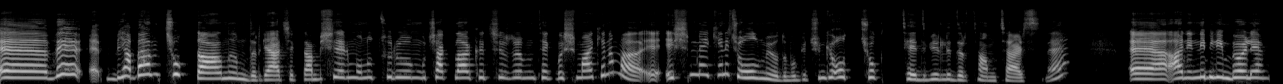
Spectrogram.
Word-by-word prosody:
Eee, 315 - +9 0.5
ve, - - +6 0.3
eee, 335 -1 -2 0.2
ben 440 +7 +3
çok 475 -1 +1
dağınığımdır 270 -6 +4
gerçekten. 215 +2 0
Bir 240 - -8
şeylerimi 315 +1 -2
unuturum, 315 0 -5
uçaklar 305 0 0
kaçırırım 310 -1 -7
tek 285 -2 -7
başımayken 320 +7 -2
ama - - +2
e - - -4
eşimleyken 450 +7 -5
hiç 445 - -10
olmuyordu 275 - -1
bugü 195 +3 -10
Çünkü 300 +7 -4
o 330 +2 0
çok 320 0 -4 0.2
tedbirlidir 225 -2 -3
tam 190 -3 -7
tersine. 165 -3 -4 0.7
Eee, 245 - +8 0.3
hani, 295 +3 +2
ne 335 0 +1
bileyim, 325 -3 +3
böyle, 315 -1 +2
305 Hz, 145 wpm, -25 LUFS, 235-320 Hz, 0.7 s, Eee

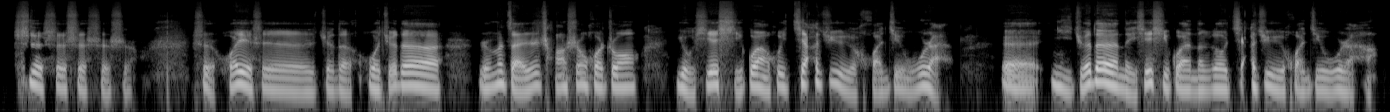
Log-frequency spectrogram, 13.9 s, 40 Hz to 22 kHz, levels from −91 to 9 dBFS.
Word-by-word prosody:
是 200 -8 0
是 160 -1 -4
是 - - -6
是 - - -10
是， - - -15 0.6
是。 - - -5
我 175 - +2
也 190 -4 +5
是 135 -4 -4
觉 145 0 -7
得 135 -2 -6
我 155 -3 +1
觉 - - -3
得， 175 -5 +5 0.3
人 155 -1 -2
们 200 +2 +2
在 155 - +3
日 160 +6 -1
常 160 -2 -4
生 185 +1 -2
活 170 -1 +1
中， 165 0 +1 0.4
有 155 -7 0
些 185 +9 +3
习 135 -7 -6
惯 165 -1 +3
会 175 -3 -3
加 180 +6 +3
剧 185 - -4
环 130 +3 -7
境 145 -1 -6
污 150 +7 -2
染。 165 -4 +1 0.6
呃， 75 -1 +1
你 165 -8 -3
觉 160 +6 +4
得 205 -5 +9
哪 130 -7 -4
些 200 +11 +3
习 175 -5 -3
惯 145 -1 0
能 140 0 -4
够 150 -1 +1
加 140 - -5
剧 155 -3 -2
环 130 - -5
境 140 -1 -5
污 140 +2 -1
染 130 - -5
啊？ - - -13
155 Hz, 215 characters per minute, -25 LUFS, 140-175 Hz, 0.6 s, 得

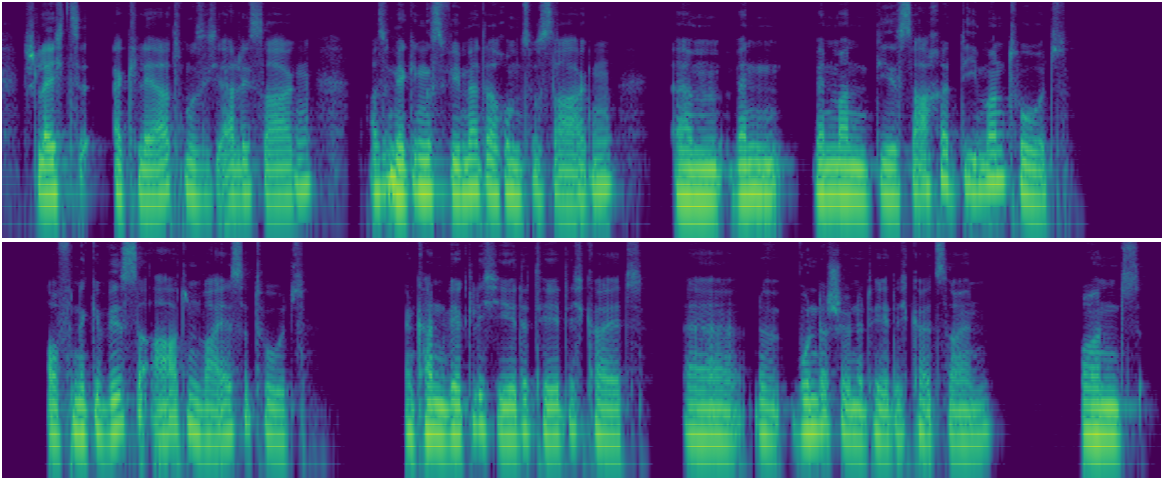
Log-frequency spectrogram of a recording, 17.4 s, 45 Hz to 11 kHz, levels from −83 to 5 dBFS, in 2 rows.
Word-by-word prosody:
schlecht 125 0 +1 0.2
erklärt, 120 +2 -1
muss 120 -3 0
ich 115 - -10
ehrlich 120 +2 -2
sagen. 115 +5 -2 0.4
Also, 135 +4 0
mir 125 -7 +8
ging 135 +2 +4
es 130 0 +2
vielmehr 130 +1 +3
darum 125 -1 +1
zu - - -7
sagen, 115 +6 -2 0.4
ähm, 115 -2 +4
wenn 120 +1 +2
wenn 125 -3 +3
man 115 -2 +4
die 120 -1 +1
Sache, 145 +7 -2
die 135 +1 -2
man 165 +3 +3
tut, 115 -7 -2 1.0
auf 120 -1 -2
'ne 125 -1 +4
gewisse 135 +3 -1
Art - - -1
und 130 -4 +2
Weise 120 +9 -2
tut, 115 -5 -6 0.7
dann 125 - -2
kann 125 -2 +3
wirklich 130 +4 0
jede 115 +3 0
Tätigkeit, 120 -2 -3 0.3
äh, 120 - -2
'ne 115 0 -1
wunderschöne 130 -4 +1
Tätigkeit 115 +2 -4
sein. 110 +3 -4 0.6
Und 115 -1 +3
120 Hz, 140 wpm, -22 LUFS, 115-130 Hz, 1.0 s, mir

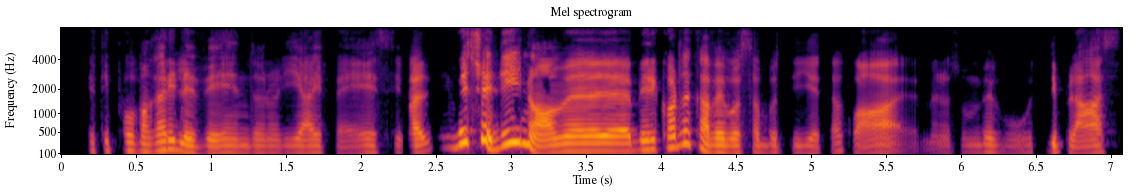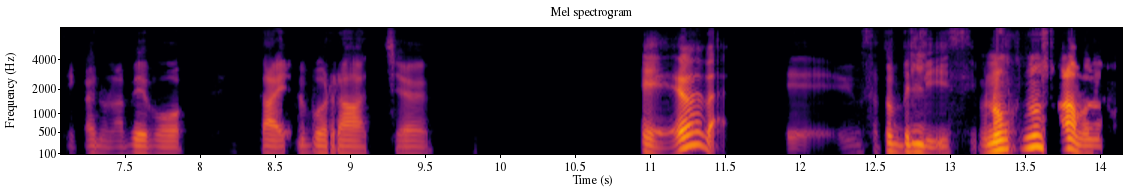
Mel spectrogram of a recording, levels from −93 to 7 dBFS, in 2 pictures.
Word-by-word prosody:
che 145 - -17
tipo 150 0 -8
magari 150 +5 -1
le 125 -6 0
vendono 115 +1 -7
lì 115 +1 -12
ai 115 0 -5
festival; 115 +3 -7
invece 275 - +5
lì 285 -1 +6
no, 120 - +5
ehm, 135 0 +5
mi 160 - -2
ricordo 200 +10 +1
che - - -2
avevo 120 -1 +2
sta 115 +1 -12
bottiglietta 115 -1 -14
qua - - -3
e - - -30
me - - -26
lo - - -20
son 120 0 -22
bevu 120 -1 -13
di 125 - -8
plastica 115 0 -6
e - - -16
non 110 - -24
avevo, 105 0 -11 0.4
sai, 110 -1 -6
le 115 - -20
borracce. 110 -2 -10 1.4
Eh, - - -5
e 180 - +7
vabbè. 240 +4 +2 0.4
È 425 - -24 0.4
è - - -34
stato 140 +3 -9
bellissimo. 120 -2 -7
No 155 +5 +6
non 210 +3 +4
stavano 115 - +2
120 Hz, 180 wpm, -23 LUFS, 115-140 Hz, 1.4 s, e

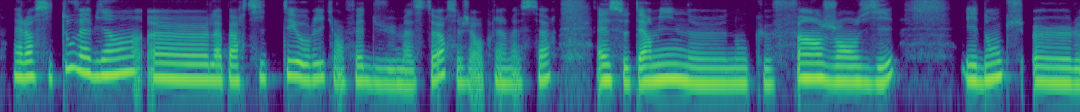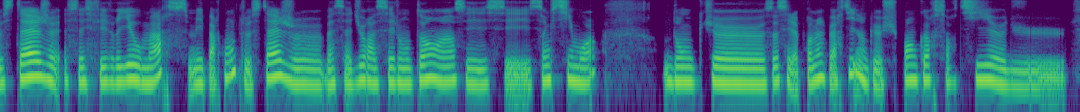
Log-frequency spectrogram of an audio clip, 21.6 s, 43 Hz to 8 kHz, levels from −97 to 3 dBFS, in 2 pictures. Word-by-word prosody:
Alors, 225 0 +3
si 225 -2 -5
tout 335 +12 -1
va 285 -4 +4
bien, 255 +4 +3
heu, 205 -2 +2
la 200 -1 +1
partie 190 +2 -3
théorique, 210 0 -1
en - - -4
fait, 185 +1 -3
du 165 -2 -4
master, 165 +8 -2
parce - - -15
que 170 - -3
j'ai 170 -2 -6
repris 185 - -7
un 165 - -2
master, 190 +5 -5 0.4
elle 195 +2 +3
se 195 -3 -2
termine, 190 +3 +3
heu, 170 -1 0
donc 170 0 -2 0.2
fin 210 +5 +2
janvier 185 +1 +1 0.7
et 190 -1 +3
donc 225 +5 0
heu, 175 -1 +1
le 165 0 -1
stage, 210 +4 +5
c'est 180 -1 -3
février 180 +2 +1
ou 190 - +4
mars. 175 +1 -1
Mais 165 +1 0
par 165 - -4
contre 265 +7 0
le - - -1
stage, 215 -3 +2
heu, 160 -1 0
bah 160 - -2
ça 170 - -3
dure 185 +2 0
assez 175 0 -1
longtemps, 175 +4 +1
hein. 185 +1 0
C'est 165 -4 -2
c'est 165 - -4
5-6 190 +3 0
mois 175 +8 0 0.7
donc, 180 0 0
heu, 170 -1 +4
ça, 175 +2 -2
c'est 185 -2 -2
la 135 - -3
1re 195 +6 0
partie 265 +4 -2
donc 195 -10 +1
je - - 0
suis - - -13
pas 190 - -1
encore 195 0 -1
sortie, 195 +3 -2
heu, 165 -3 +1
du 145 - -5
185 Hz, 185 wpm, -24 LUFS, 170-205 Hz, 0.7 s, stage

